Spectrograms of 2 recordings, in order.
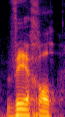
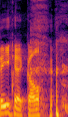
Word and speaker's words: vehicle: Hickel stop this dial that's not how that word is how do you say it so I see you know how you said vehicle nope no guys no one says the H you know what says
